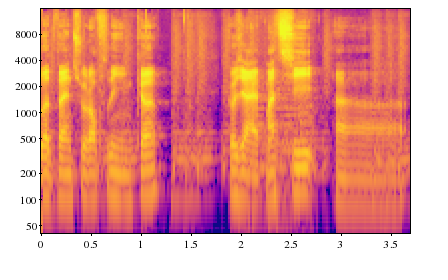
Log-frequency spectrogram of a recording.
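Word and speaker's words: 町: Because yeah, Machi should be accent under the last syllable it is.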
